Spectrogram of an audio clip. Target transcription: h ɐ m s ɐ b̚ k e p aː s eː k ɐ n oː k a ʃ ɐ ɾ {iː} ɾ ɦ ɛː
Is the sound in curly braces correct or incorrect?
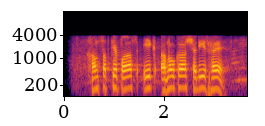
correct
